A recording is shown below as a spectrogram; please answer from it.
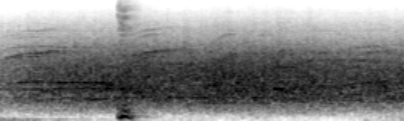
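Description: Recorded crowd applause sound effect played from a podcast sound pad. It is a dense wash of clapping that swells in over the first half second and then holds steady.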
